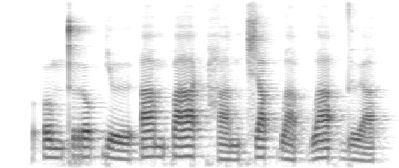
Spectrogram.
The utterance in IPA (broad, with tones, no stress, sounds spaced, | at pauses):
ʔ o˧ m t r o˦˥ k̚ j ɯː˩˦ ʔ a˥˩ m p aː˥˩ k̚ h a˩˦ n t͡ɕ a˥˩ p̚ w a˨˩ p̚ w a˥˩ ʔ d ɯ˨˩ a̯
